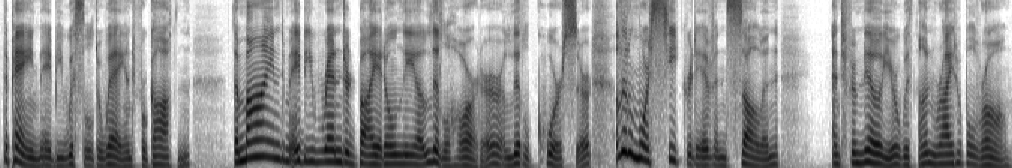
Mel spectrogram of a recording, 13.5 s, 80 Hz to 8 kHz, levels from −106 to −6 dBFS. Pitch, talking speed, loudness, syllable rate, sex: 160 Hz, 145 wpm, -19 LUFS, 4.6 syllables/s, female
